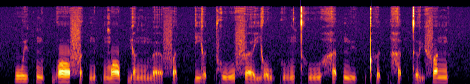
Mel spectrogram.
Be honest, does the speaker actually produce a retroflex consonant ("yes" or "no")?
no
